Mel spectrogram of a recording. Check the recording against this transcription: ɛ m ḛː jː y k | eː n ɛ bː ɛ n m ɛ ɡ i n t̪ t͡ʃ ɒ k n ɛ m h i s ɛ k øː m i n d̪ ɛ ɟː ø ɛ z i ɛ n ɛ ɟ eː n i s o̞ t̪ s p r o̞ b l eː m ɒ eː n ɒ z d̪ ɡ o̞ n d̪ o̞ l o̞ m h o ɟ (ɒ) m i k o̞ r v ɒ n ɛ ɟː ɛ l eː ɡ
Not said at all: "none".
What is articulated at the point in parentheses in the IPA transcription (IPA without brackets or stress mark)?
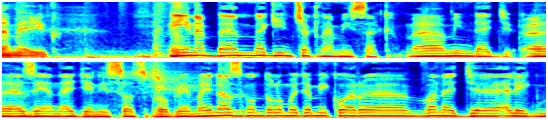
ɒ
